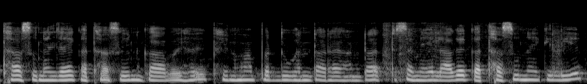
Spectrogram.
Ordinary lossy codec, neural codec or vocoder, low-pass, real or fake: none; codec, 16 kHz, 8 kbps, FreqCodec, larger model; 7.2 kHz; fake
